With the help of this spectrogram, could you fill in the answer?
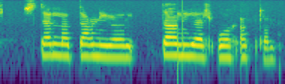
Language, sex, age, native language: Icelandic, female, 10, Icelandic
